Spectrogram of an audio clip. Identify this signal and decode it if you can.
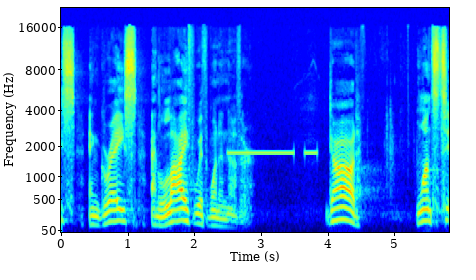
Beep code, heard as beeps, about 1750 Hz, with speech in English. 1 long, 1 short. In IBM BIOS tables: system board problem.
